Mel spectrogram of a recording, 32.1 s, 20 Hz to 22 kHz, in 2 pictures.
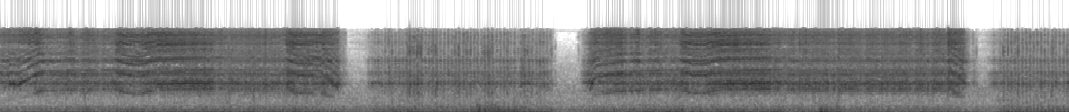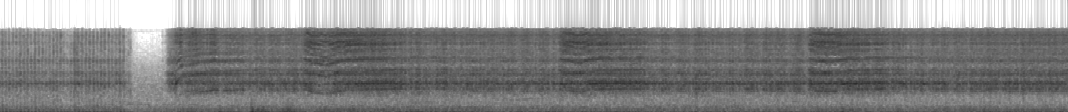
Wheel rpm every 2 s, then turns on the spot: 180, 230, 100, 50, 120, 220, 230, 50, 50, 140, 220, 230, 230, 230, 230, 240.
4-8 14-18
